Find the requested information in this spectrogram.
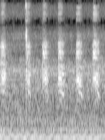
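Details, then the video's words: Helmeted guineafowl heard outdoors from a garden give harsh, grating notes repeated about four times a second over a low steady hum. "Okay, do you hear that noise? That's guinea fowl."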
